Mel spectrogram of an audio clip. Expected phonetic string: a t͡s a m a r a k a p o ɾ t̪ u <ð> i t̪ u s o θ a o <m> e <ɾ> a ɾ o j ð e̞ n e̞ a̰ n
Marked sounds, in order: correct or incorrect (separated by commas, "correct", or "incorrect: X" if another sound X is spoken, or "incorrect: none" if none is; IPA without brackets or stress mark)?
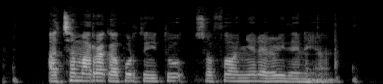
correct, incorrect: ɲ, correct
